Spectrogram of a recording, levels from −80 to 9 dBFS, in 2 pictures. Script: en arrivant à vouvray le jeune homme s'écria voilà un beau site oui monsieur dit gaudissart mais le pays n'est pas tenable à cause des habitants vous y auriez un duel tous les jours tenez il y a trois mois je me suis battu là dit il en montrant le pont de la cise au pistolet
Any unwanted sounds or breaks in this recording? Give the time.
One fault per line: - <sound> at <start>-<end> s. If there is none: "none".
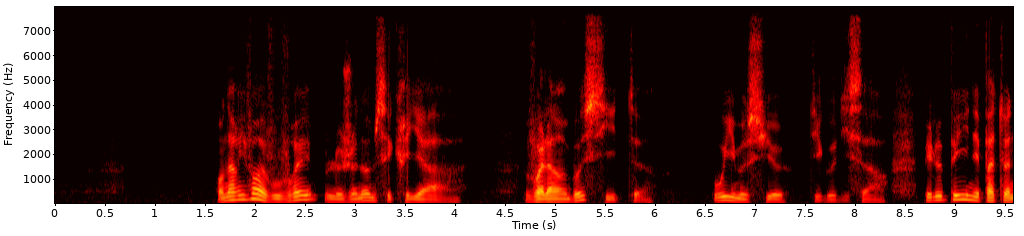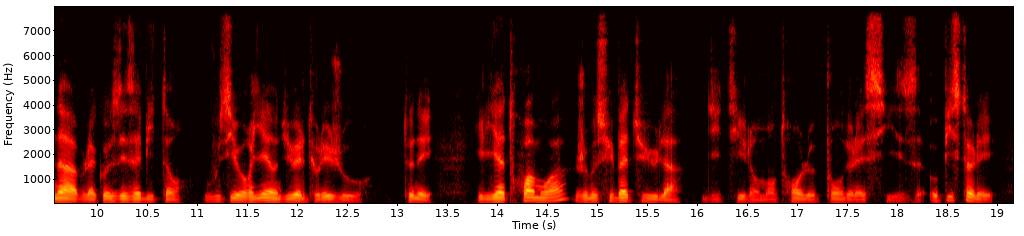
none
